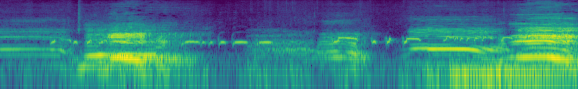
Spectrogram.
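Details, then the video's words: Cows in a herd heading to the grazing field in hot sunshine give several long, harmonic moos that bend down in pitch, overlapping one another with short pauses between calls. "sound of cows"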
